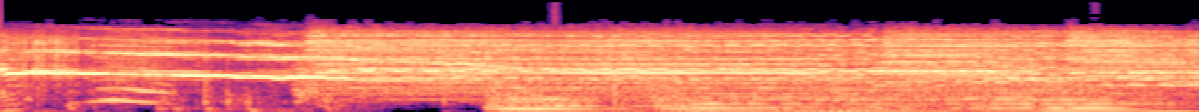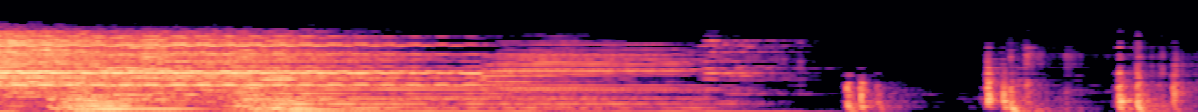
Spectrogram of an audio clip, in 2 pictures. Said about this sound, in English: That was a woman screaming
